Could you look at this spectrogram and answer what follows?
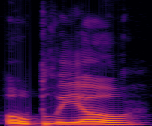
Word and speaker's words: Oblio: it's called autophobia and we are called oblo which sounds it's spelled like it sounds so it's easy to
